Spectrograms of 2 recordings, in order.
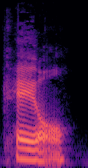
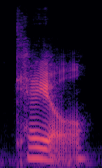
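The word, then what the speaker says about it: Chaol: it was which one it's like chaos but instead of an S it's an L kale kale I hate it well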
